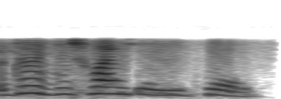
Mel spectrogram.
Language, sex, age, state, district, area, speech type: Manipuri, female, 30-45, Manipur, Chandel, rural, conversation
